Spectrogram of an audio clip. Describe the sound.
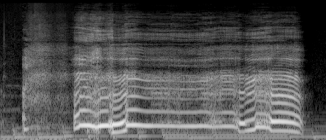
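A human voice imitates crying, producing a high, wavering whimper that is drawn out and wobbly, broken by a few sobbing catches, loud and alone without other talk.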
